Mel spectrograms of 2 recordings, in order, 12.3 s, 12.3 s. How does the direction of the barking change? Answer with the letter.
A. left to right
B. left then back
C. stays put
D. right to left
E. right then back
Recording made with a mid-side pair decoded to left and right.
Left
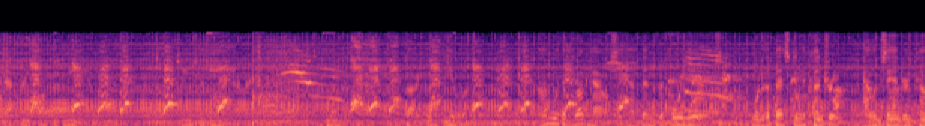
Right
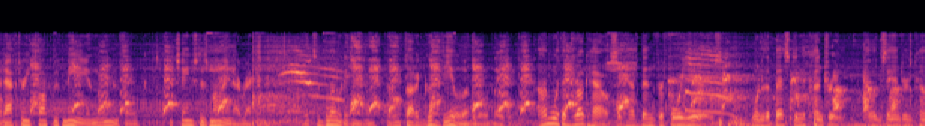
A.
